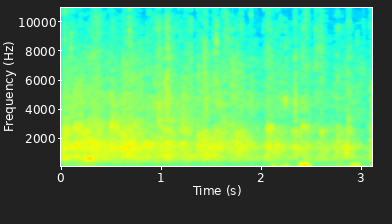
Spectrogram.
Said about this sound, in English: Let's give these gentlemen another good round of applause. Hallelujah. Praise God. Amen.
